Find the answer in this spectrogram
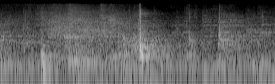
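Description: Plastic footrest of a high chair being pressed down onto the seat back so its hooks snap into their slots, with a sharp plastic click about a second in.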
